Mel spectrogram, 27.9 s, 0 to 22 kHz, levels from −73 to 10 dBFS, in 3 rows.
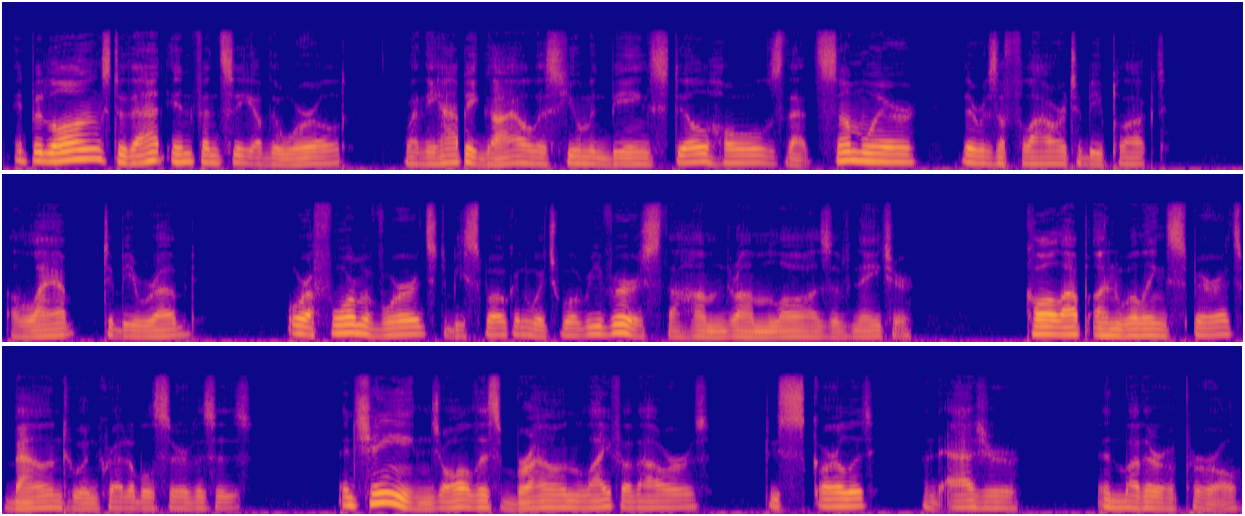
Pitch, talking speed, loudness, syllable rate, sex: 120 Hz, 150 wpm, -19 LUFS, 4.5 syllables/s, male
